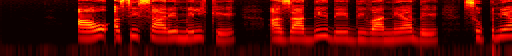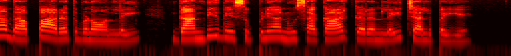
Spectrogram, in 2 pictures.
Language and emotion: Punjabi, neutral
